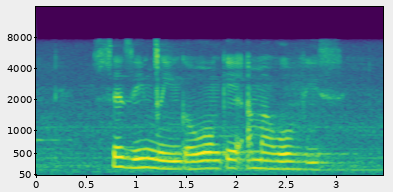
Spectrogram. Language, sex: Zulu, female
